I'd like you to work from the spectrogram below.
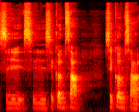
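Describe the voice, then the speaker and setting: A man speaks at a very slow pace in a flat, monotone way. The recording is very clean, with a silent background. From Brazil. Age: 40s. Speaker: street clown and performer. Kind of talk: motivational talk.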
